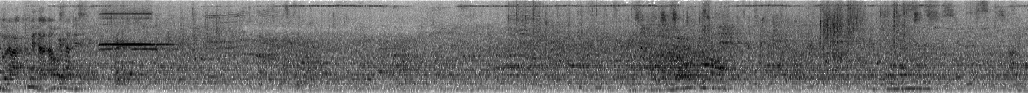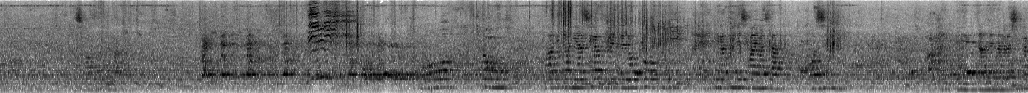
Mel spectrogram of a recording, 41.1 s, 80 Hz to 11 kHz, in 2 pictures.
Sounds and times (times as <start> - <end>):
Speech: 0.0 - 1.9, 11.5 - 15.3, 17.4 - 20.9, 21.9 - 25.1, 29.0 - 37.6, 38.7 - 41.1
Bow-wow: 24.6 - 26.5.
